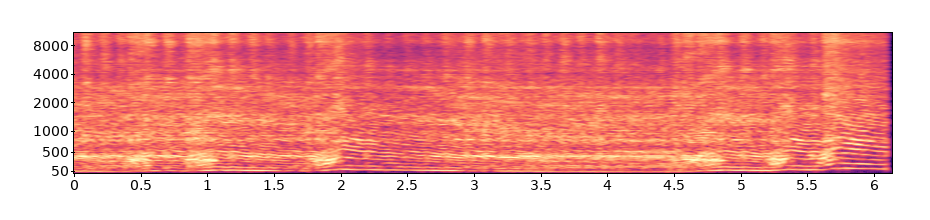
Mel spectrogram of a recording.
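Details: Yamaha YZ125 two-stroke, first fire-up after a cracked cylinder was replaced with a replated one, on choke; loud crisp revving rising and falling smoothly with throttle, no misfires; normal running.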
